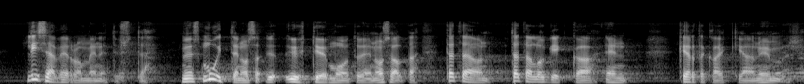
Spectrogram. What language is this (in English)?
Finnish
